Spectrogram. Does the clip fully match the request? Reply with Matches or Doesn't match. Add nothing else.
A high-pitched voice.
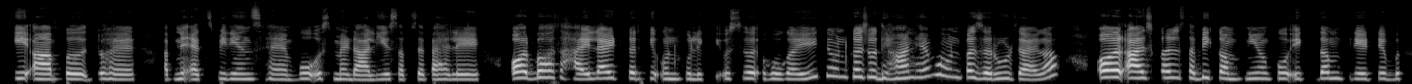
Matches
